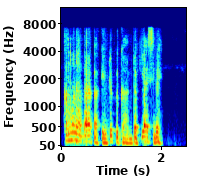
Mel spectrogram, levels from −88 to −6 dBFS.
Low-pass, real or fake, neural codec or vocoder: 7.2 kHz; fake; codec, 16 kHz, 1 kbps, X-Codec, HuBERT features, trained on general audio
